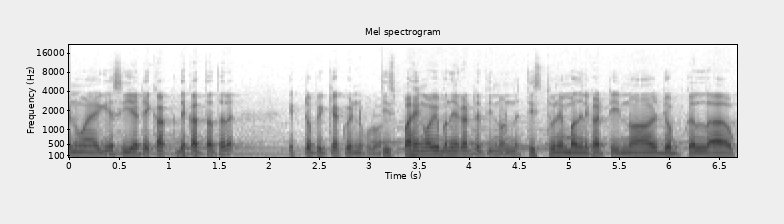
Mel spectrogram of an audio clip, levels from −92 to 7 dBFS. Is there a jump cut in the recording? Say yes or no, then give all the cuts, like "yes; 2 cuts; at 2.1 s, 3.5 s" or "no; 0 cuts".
yes; 2 cuts; at 3.1 s, 4.6 s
